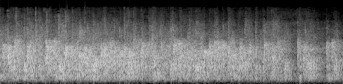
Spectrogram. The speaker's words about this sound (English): Round of applause.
